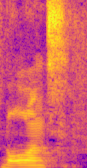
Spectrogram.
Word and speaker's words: Boelens: It's Boelens. All right, man. Just like the garden tractor, Boelens, right? Pretty close. Yeah, just one extra E.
